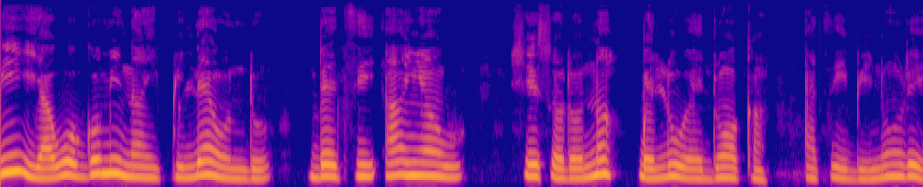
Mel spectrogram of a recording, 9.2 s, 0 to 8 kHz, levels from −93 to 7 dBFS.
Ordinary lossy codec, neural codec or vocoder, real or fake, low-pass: none; none; real; 7.2 kHz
